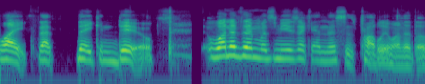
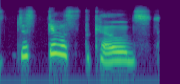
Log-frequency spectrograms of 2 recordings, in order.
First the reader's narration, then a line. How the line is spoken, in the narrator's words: Grape lets out a mix of a sigh and a growl and then just says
